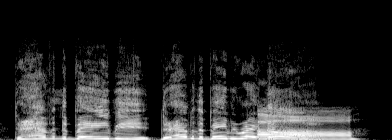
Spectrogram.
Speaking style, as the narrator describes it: she's yelling

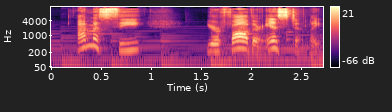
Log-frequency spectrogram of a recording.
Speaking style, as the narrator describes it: cried Miss Kimble, rising in anger

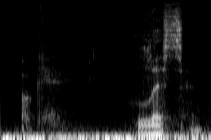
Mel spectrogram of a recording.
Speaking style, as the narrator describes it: Leo whispered

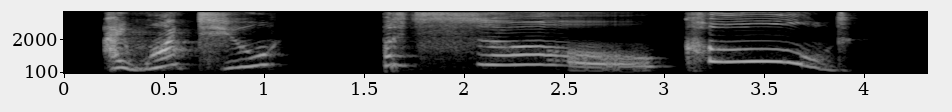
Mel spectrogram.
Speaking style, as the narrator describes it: whined Whinita

